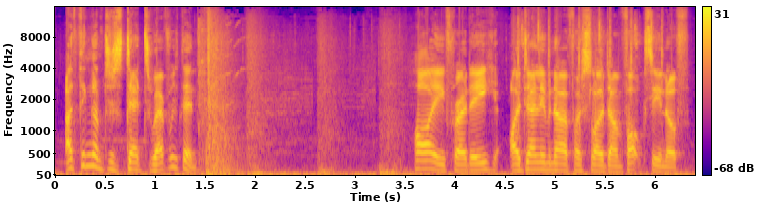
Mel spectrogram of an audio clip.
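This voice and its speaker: A man's voice: on the high side, fairly quick, slight background noise. A young man commentating on a horror game, sarcastically chatting to the enemies as he plays. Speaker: gameplay streamer.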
